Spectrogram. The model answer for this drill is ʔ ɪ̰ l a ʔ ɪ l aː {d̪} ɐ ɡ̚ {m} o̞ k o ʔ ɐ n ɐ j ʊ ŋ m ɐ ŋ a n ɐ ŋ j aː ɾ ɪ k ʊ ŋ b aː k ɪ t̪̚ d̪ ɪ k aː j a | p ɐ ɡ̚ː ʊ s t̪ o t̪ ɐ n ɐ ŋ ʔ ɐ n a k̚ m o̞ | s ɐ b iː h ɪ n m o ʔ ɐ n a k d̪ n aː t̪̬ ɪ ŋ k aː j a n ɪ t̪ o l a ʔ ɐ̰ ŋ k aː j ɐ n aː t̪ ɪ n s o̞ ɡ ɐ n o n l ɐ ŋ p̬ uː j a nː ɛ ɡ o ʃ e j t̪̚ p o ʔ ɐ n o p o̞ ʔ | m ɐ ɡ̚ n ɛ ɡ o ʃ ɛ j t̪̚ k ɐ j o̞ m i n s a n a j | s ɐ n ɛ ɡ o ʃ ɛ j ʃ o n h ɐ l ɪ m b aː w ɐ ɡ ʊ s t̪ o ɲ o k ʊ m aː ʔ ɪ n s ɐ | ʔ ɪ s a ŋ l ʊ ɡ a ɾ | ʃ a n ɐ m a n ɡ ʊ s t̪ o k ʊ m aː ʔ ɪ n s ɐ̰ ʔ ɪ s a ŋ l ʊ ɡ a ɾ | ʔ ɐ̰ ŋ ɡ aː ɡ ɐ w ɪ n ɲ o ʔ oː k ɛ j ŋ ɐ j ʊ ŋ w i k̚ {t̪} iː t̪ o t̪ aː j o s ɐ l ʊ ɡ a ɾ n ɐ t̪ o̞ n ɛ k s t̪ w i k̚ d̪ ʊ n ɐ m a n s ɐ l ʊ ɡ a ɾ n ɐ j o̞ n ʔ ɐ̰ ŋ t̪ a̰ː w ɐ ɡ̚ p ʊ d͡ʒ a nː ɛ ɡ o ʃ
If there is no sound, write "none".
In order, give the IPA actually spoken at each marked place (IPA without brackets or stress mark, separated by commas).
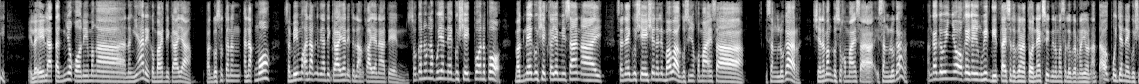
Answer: t̪, ɲ, d̪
